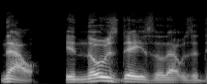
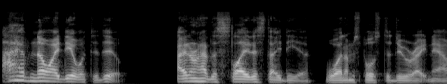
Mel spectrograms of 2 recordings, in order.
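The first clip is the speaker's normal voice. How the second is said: mock bashful, sheepish, embarrassed, at-a-loss tone. Retelling what a guy said to Kurt, imitating his sheepish answer. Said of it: "the guy just sheepishly goes".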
